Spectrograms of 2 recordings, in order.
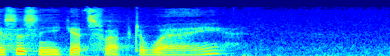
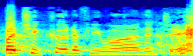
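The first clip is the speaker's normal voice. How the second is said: laughing; 12 semitones higher, 6 dB louder than usual. Real, not acted. Teasing joke about prostrations.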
